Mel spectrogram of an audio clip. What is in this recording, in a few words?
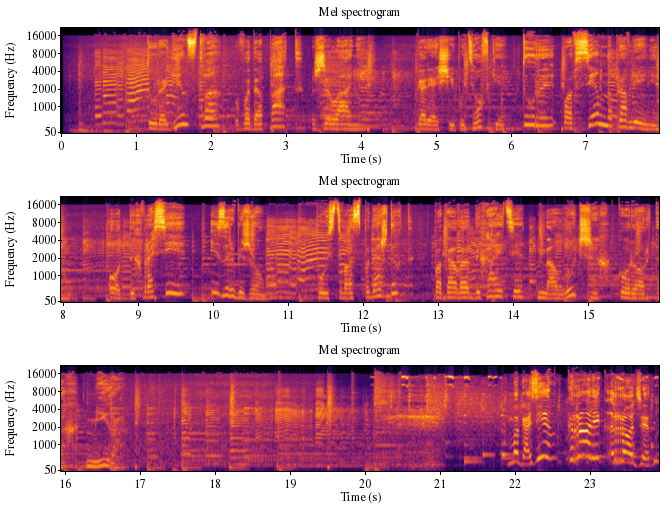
dictor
